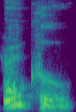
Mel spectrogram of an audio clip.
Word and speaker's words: Uku: Uku is the correct pronunciation.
